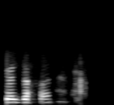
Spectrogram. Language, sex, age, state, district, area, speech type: Kashmiri, female, 18-30, Jammu and Kashmir, Bandipora, rural, conversation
